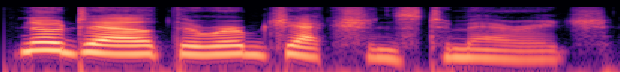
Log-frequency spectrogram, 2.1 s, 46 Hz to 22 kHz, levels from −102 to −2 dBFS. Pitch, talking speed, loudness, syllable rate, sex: 195 Hz, 205 wpm, -17 LUFS, 6.6 syllables/s, female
